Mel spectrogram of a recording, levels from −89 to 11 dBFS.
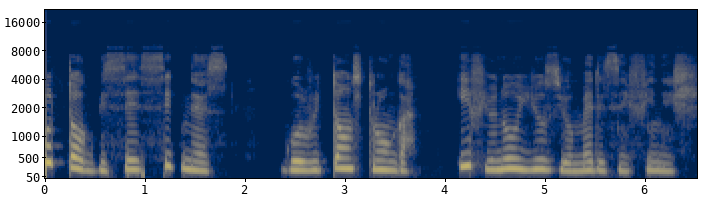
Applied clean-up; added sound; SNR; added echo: none; none; none; none.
